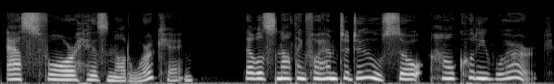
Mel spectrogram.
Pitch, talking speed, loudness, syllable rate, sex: 240 Hz, 175 wpm, -15 LUFS, 4.3 syllables/s, female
